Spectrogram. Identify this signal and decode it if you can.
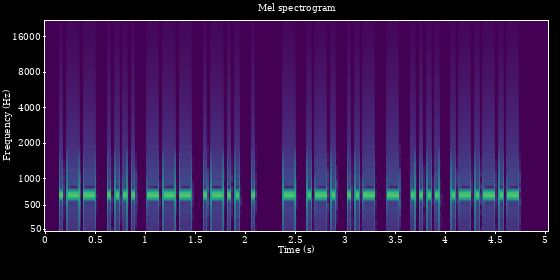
Morse code, heard as a keyed tone, about 30 wpm, 700 Hz. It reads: WHOLE TRUTH.
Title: Sentences from Top 800 Words 30wpm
